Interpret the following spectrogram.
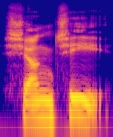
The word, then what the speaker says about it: Shang-Chi: Is it Shang-Chi or Shang-Chi? It's actually a joke in the movie, Keith, but it is indeed Shang-Chi.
